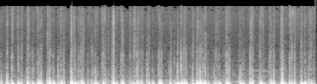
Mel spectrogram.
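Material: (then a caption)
Foam. A hand-sized, rounded oblong orange synthetic foam sponge, solid and porous and dry, is held above two microphones and tapped with fingertips. It gives a rapid, slightly uneven run of soft, muffled low thumps with almost no bright content. Each tap dies away almost instantly.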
